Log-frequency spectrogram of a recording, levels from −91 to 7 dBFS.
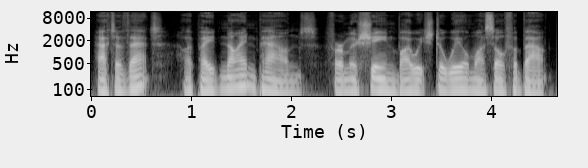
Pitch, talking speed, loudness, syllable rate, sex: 95 Hz, 205 wpm, -20 LUFS, 4.6 syllables/s, male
